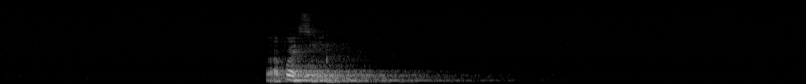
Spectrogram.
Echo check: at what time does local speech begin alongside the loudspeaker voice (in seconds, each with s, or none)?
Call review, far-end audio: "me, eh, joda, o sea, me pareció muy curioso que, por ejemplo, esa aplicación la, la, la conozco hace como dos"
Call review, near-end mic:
2.6 s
